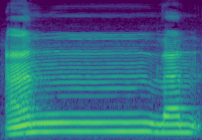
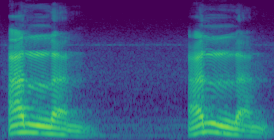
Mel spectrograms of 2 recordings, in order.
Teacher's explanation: বন্ধুগণ, পূর্বে বলেছি যে দুটো অক্ষরে ইদগাম হয় কিন্তু গুন্না হয় না, একটা হলো লাম, একটা হলো র। তো দেখেন নুন সাকিনের পরে লাম এসেছে, সেজন্য এখানে ইদগাম হয়ে গেছে, নুনটা লামে ঢুকে গেছে কিন্তু গুন্না হয়নি। আল্লান এরকম হয়নি, আল্লান এরকম হয়নি, কি হয়েছে আল্লান, আল্লান।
